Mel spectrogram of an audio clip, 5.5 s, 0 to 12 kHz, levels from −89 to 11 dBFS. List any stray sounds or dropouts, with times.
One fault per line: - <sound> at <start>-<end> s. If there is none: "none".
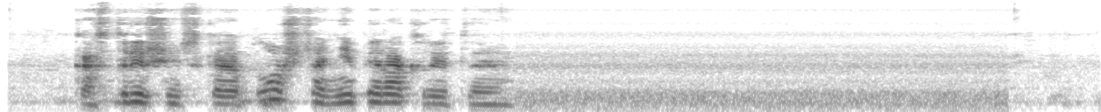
none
